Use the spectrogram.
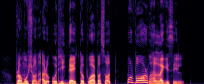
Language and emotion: Assamese, happy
